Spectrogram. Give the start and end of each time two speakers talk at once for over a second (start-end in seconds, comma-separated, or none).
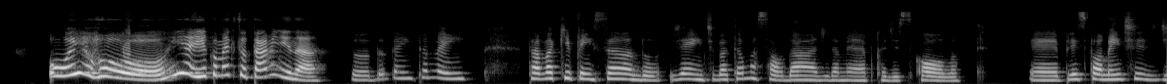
none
